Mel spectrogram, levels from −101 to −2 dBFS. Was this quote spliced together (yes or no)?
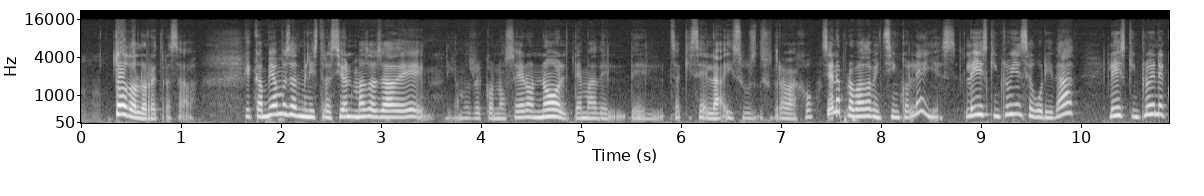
yes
